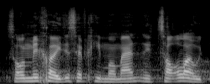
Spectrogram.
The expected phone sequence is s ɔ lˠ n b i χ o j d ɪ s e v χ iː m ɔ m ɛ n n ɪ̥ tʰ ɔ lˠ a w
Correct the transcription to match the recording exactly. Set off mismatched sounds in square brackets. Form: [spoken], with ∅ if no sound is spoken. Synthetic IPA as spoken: s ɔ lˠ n [m] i χ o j d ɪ s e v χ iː m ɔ m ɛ n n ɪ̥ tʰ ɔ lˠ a w

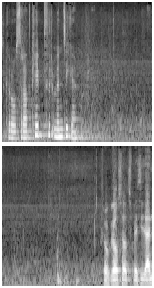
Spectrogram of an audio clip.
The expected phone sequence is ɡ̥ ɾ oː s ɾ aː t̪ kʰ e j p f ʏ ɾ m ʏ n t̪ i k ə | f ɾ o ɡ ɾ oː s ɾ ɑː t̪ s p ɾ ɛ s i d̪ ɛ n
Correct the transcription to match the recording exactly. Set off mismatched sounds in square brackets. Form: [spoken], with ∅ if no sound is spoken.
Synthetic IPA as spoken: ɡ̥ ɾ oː s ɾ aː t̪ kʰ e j p f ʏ ɾ m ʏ n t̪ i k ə | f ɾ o ɡ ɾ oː s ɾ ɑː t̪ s p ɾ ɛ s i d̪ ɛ n

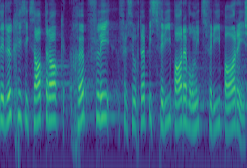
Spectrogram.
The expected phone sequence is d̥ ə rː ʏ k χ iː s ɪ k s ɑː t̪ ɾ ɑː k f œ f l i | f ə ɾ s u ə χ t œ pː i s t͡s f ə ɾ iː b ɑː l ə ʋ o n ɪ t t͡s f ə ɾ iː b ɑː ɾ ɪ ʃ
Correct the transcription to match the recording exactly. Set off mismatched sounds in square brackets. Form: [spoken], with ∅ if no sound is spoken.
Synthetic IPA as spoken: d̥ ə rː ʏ k χ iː s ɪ k s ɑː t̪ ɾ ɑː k [χ] œ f l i | f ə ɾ s u ə χ t œ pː i s t͡s f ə ɾ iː b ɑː [ɾ] ə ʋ o n ɪ t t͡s f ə ɾ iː b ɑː ɾ ɪ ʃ

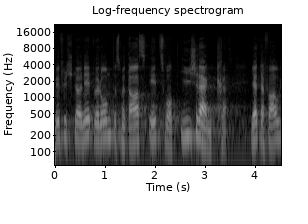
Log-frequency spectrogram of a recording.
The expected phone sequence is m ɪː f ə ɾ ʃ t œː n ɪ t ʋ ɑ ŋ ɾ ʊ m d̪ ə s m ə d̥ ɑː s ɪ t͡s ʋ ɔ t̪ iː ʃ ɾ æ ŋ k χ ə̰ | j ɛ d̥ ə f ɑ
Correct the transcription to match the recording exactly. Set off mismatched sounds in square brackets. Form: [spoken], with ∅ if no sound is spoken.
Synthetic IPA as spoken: m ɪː f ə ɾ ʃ t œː n ɪ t ʋ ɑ [∅] ɾ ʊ m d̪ [ɑ] s m ə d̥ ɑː s ɪ t͡s ʋ ɔ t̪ iː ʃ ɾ æ ŋ k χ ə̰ | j ɛ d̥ ə f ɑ

